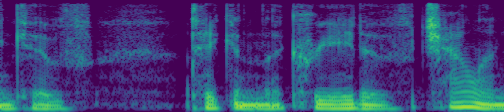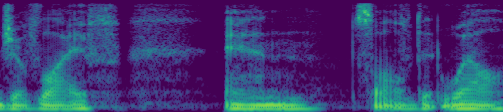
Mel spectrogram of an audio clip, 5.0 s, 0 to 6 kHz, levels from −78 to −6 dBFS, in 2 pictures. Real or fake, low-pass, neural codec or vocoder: fake; 5.4 kHz; codec, 16 kHz, 8 kbps, FreqCodec, larger model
